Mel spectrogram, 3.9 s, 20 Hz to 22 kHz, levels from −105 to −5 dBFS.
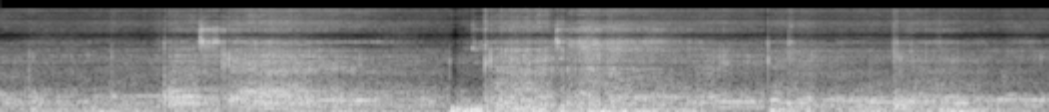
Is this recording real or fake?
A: fake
